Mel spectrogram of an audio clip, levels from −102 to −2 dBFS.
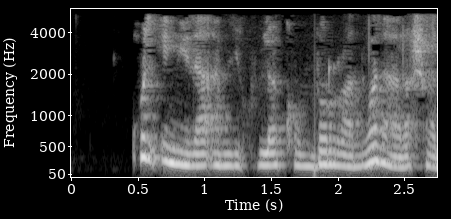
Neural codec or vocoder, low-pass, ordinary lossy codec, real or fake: none; 5.4 kHz; MP3, 32 kbps; real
